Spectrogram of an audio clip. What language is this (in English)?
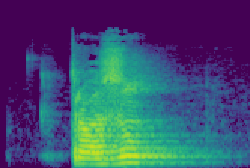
Aja (Benin)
